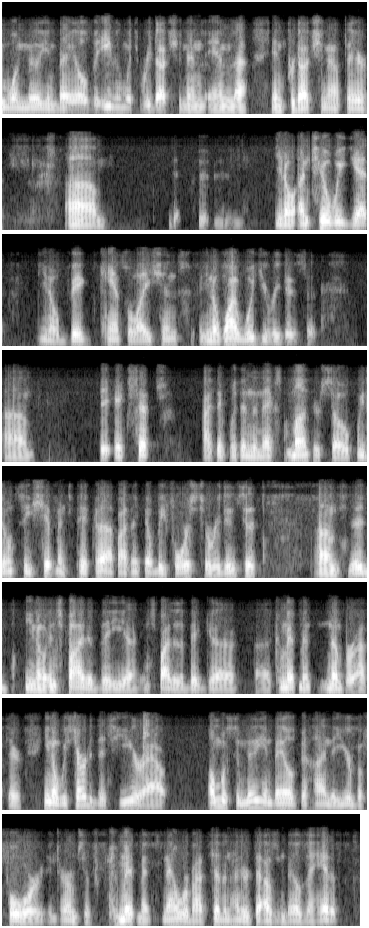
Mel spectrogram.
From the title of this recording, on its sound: Monthly Conference Call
